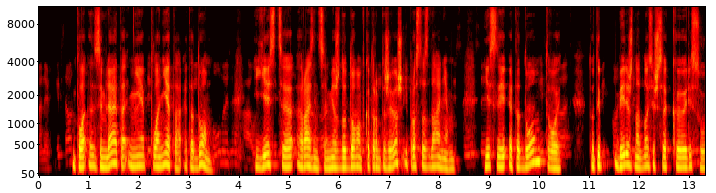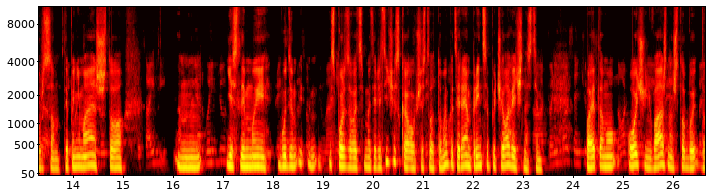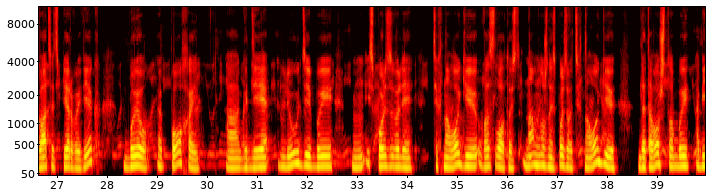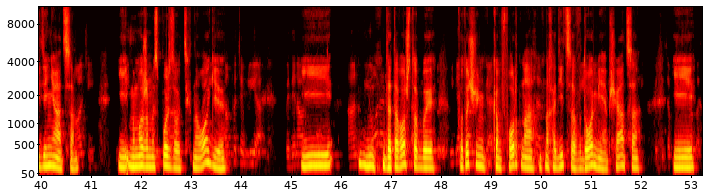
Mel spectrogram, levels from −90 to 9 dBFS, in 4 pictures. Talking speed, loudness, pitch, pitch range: 95 wpm, -24 LUFS, 145 Hz, 135-160 Hz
